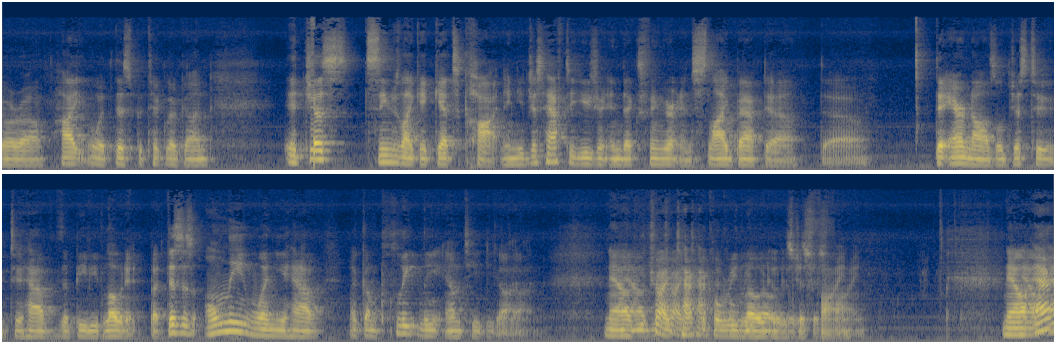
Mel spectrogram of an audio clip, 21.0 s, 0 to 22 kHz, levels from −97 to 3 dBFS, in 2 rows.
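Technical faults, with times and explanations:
3.09–3.12 s, corrupt frame decoded: A single damaged compressed frame was played despite flipped bits. Its misread gains and codes put energy at the wrong frequencies for about 30 ms, which produces a loud chirp, squeak, blip or burst of noise peaking near -5 dBFS.
15.36 s to end, doubled audio track: A second full-band copy of the sound cuts in abruptly and trails the original by roughly 150 ms, about 5 dB quieter, with no decay or room colour. The likely cause is capture through a second, slower path.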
